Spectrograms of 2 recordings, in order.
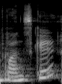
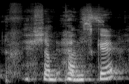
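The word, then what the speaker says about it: Champanske (шампанское): The only thing is that you have this generic term called, please pronounce it, I can't. – Champanske. – Champanske. – Which is a Russian translation of champagne.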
